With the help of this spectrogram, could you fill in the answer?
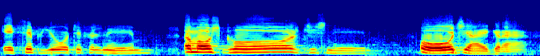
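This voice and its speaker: A man's voice: sits high, takes it slowly. An actor voicing a whimsical, fretful lion king in a 1930s children's radio play, with a dithering, theatrical delivery. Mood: overjoyed. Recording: muffled vintage 1930s radio recording.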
